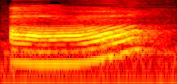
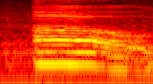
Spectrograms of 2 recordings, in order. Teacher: short O is what? Ah, and long and strong O is O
